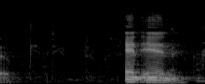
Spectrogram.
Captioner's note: whispering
